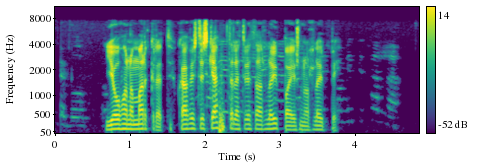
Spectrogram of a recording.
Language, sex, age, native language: Icelandic, male, 20-29, Icelandic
